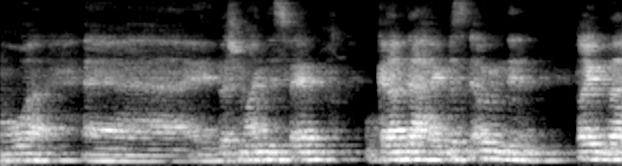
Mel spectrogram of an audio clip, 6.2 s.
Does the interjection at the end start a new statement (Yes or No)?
No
